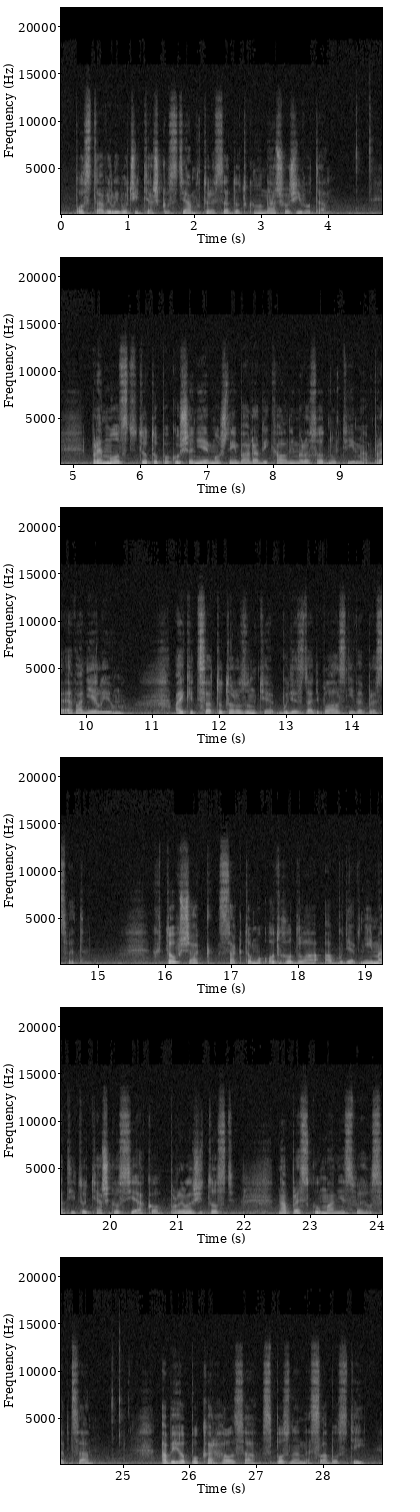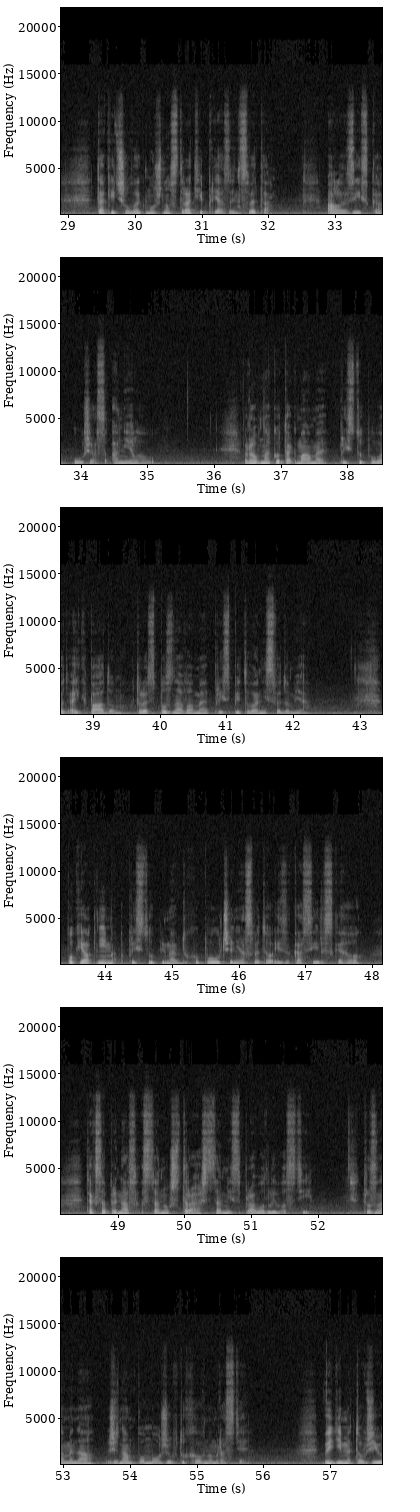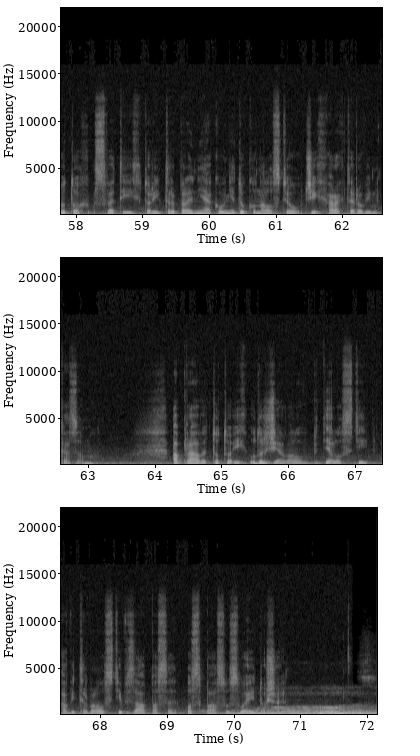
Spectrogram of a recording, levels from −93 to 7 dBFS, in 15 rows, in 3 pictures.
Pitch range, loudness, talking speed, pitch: 65-80 Hz, -36 LUFS, 105 wpm, 75 Hz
